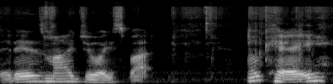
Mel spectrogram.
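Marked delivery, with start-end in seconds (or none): 0.0-1.5 soft delivery with stress on "is".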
